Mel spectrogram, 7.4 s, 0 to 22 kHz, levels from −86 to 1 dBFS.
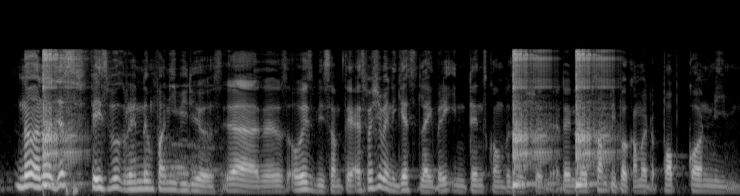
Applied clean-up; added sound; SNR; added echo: none; Cutlery, silverware; -1 dB; none.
